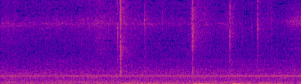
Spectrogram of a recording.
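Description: Computer keyboard keys being typed: a quiet first second, then a quick run of keystroke clicks in the second half, over a faint steady high tone.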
